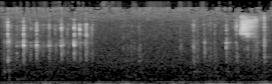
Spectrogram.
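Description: Quiet clicks of typing on a computer keyboard, a quick run of keystrokes at the start, a pause, then a few more taps near the end, close and faint.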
